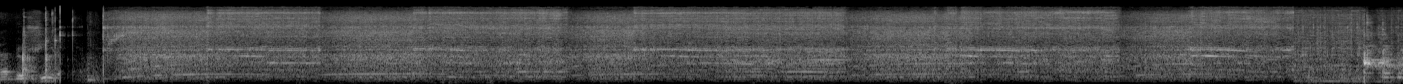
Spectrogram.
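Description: An angle grinder whines loudly as it cuts through metal.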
